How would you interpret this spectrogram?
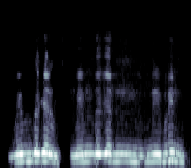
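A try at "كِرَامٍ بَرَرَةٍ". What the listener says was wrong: মিম মিম জের পড়তে হবে, মিম দুজের নয়। তানবিন তো বাদ যাবে।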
